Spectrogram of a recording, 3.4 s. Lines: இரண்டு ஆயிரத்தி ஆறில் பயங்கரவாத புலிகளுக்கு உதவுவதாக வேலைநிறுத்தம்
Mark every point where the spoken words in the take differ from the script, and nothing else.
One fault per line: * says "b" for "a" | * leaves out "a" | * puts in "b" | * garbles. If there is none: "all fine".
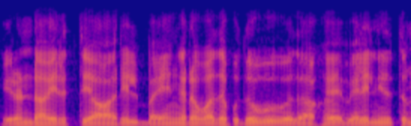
* leaves out "புலிகளுக்கு"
